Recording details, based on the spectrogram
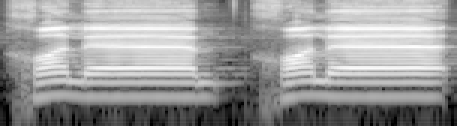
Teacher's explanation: خا موٹا ہے، لام باریک ہے ، خَلَا، اسے خلا نہیں پڑھنا، خلا غلط ہو جائے گا،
